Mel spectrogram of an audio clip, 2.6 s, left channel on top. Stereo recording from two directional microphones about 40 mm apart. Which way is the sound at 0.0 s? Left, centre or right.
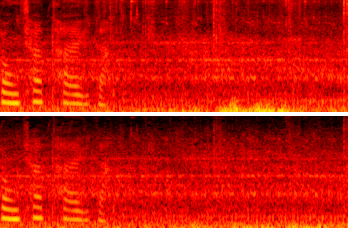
Left.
